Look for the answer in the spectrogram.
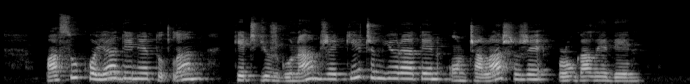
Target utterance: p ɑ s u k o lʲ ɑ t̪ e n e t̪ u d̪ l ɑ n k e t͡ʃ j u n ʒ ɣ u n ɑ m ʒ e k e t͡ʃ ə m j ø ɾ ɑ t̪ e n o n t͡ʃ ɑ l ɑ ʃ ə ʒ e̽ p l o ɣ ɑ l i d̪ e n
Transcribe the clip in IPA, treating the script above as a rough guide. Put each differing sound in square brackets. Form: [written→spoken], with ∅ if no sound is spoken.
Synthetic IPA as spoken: p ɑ s u k o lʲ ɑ [t̪→d̪] e n e t̪ u [d̪→t̪] l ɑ n k e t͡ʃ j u [n→∅] ʒ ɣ u n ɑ m ʒ e k e t͡ʃ ə m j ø ɾ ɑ t̪ e n o n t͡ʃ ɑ l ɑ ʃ ə ʒ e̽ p l o ɣ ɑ l [i→e] d̪ e n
